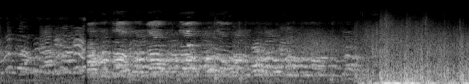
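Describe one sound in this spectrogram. A group of young girls sings and chants together nearby.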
